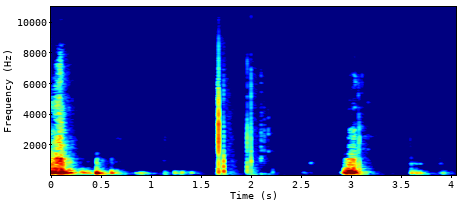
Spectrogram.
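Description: Hands handling a small plastic Campark 4K action camera: two sharp clicks close together a little before the middle, with short rustling bursts at the start and about three seconds in.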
